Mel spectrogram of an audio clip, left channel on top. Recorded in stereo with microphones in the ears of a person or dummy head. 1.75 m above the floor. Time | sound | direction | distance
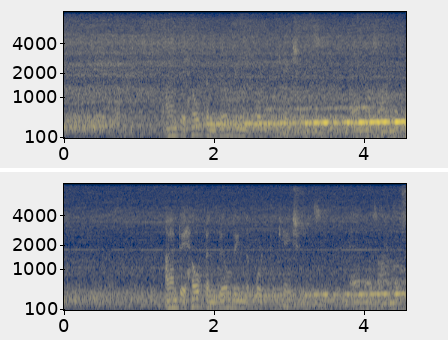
1.4 | a man speaking | 25° right (ahead or behind) | 0.9 m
